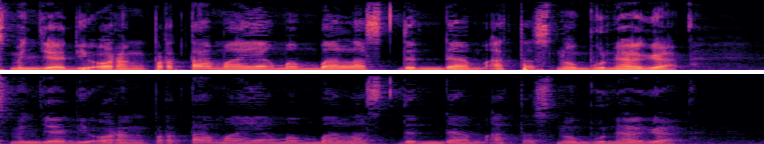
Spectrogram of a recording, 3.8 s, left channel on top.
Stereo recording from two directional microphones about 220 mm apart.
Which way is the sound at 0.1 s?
40° left (ahead or behind).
